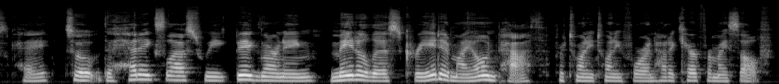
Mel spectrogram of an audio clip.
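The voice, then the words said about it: Slightly strained, rough voice. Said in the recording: “If you can hear it in my voice, I'm a little dehydrated... trying to find my voice”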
